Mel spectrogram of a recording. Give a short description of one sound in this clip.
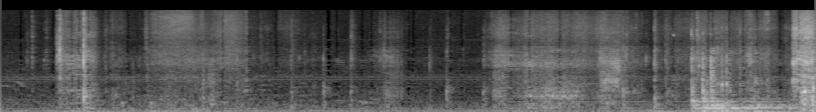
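Cardboard flaps scrape and rustle as a box is opened.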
